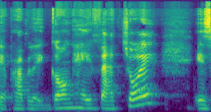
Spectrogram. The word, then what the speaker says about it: Gong Hei Fat Choi: Gong Hei Fat Choi is how you say Happy New Year for the Lunar New Year, Chinese New Year, and wishing you an exceptional day.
